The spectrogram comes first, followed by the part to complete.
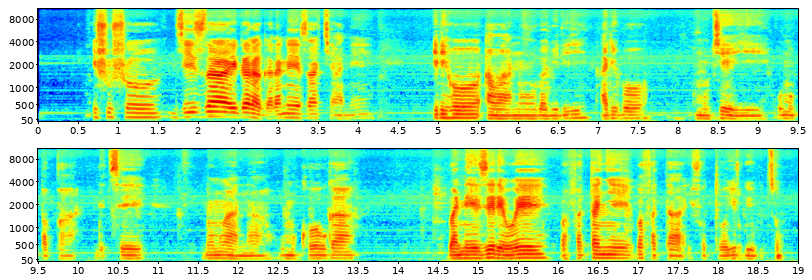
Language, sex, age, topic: Kinyarwanda, male, 18-24, health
